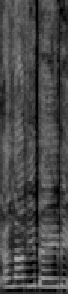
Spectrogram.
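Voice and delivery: campy diva voice, way up high. Retold or imitated. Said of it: "who did [name] live".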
